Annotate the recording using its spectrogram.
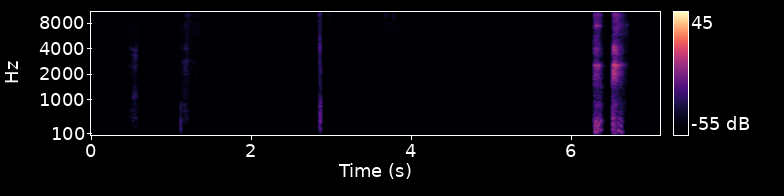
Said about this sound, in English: Got the hiccups today.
